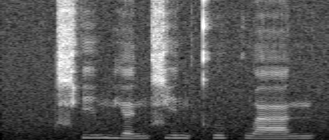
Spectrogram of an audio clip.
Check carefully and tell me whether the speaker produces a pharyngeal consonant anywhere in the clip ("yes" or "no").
no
